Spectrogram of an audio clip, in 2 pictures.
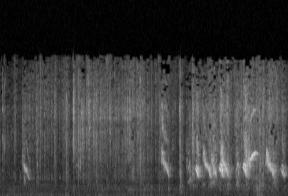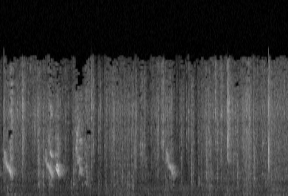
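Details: Several Eurasian tree sparrows, cautious near a Godzilla figurine placed by their feeding place one March afternoon, break into a quick cluster of bright overlapping chirps lasting about two seconds, then fall back to scattered faint notes and light background hiss.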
